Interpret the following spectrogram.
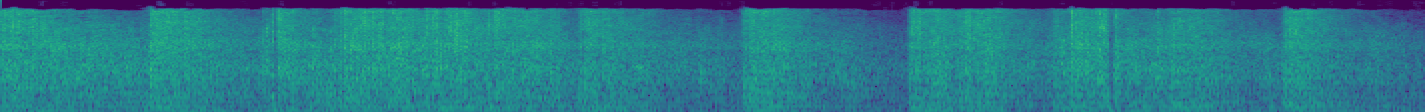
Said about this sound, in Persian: صدای این انفجار در تمام بیروت شنیده شده و تا نوقت‌های شب شعله های آتش و دود غلیظ از محل حمله بلند بود.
